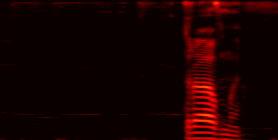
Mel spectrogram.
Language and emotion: Russian, sad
